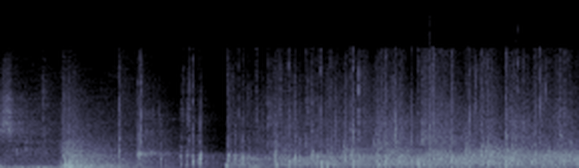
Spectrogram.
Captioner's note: applause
